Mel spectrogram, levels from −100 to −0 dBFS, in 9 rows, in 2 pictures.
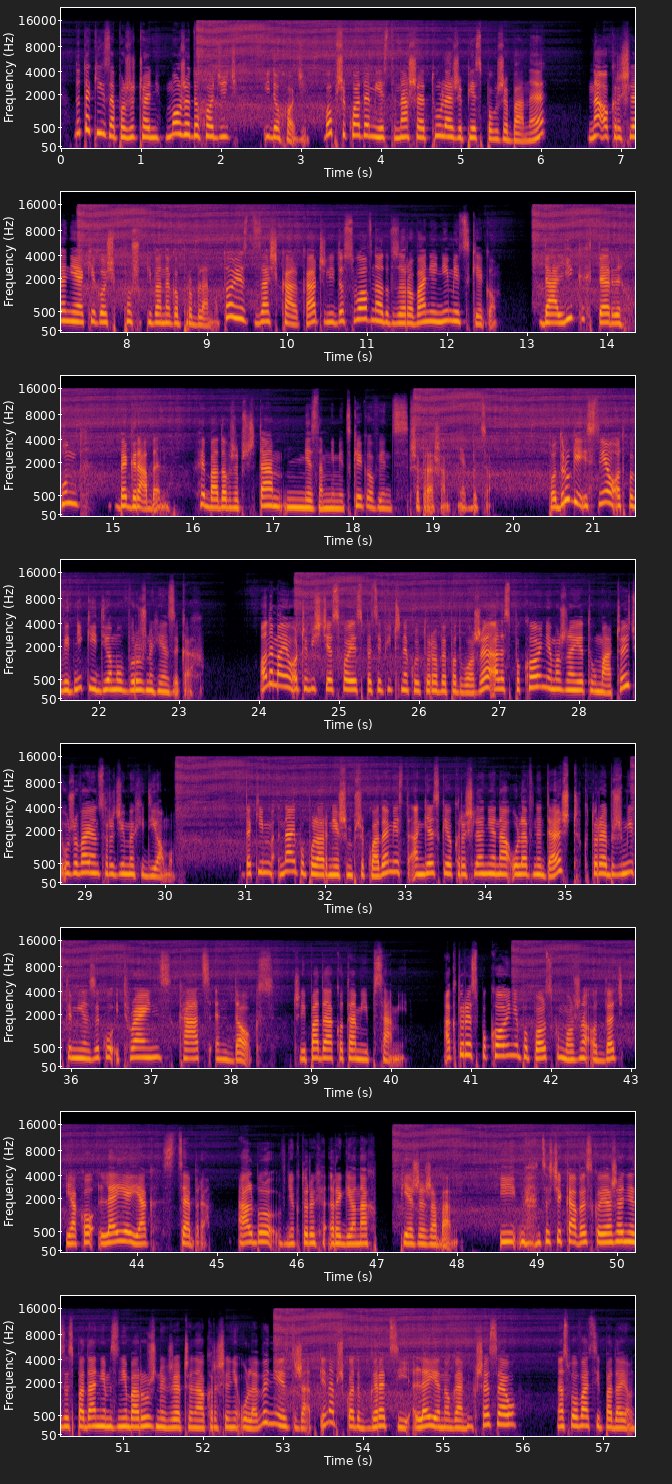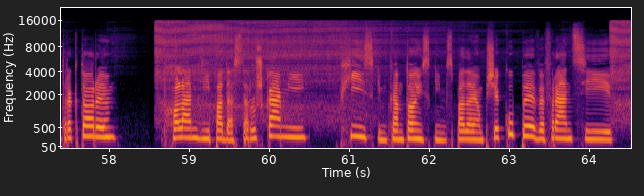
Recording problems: hiss; noticeable; throughout; 15 dB below the speech

